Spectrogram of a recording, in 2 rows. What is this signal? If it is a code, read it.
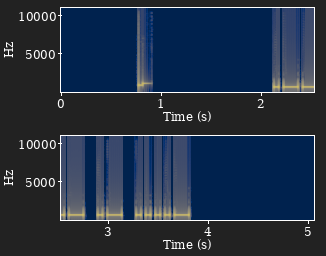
Morse code, heard as a keyed tone, about 25 wpm, 700 Hz. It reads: JA4
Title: Callsign Prefixes for Top 25 DXCC - 25wpm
